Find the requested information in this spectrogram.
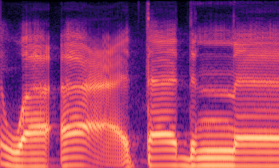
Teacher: Bunyi dalnya itu nyampur dengan bunyi en. Bunyi dal sukunnya, pentulan dennya itu sudah nyaru ke huruf N.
